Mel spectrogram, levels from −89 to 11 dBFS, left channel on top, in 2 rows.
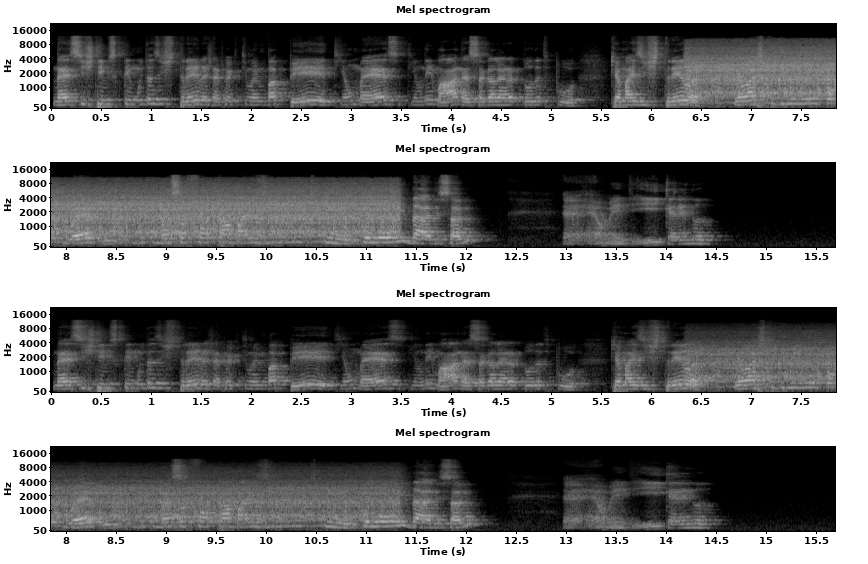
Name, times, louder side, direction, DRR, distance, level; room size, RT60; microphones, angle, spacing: voice 1, 0.0-12.0, left 2 dB, 80° left, 2 dB, 3.0 m, -30 dB
sound 1, 6.3-11.4, left 7 dB, 65° left, 0.7 m, -28 dB
voice 2, 12.4-14.4, left 2 dB, 40° left, 1 dB, 3.2 m, -39 dB
14.5 x 9.8 x 3.8 m, 0.39 s
head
